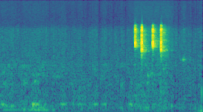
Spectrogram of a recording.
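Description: Three quick computer mouse clicks about a second and a half in, otherwise near silence.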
